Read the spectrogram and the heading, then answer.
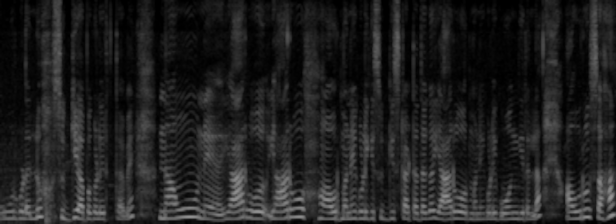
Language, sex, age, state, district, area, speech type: Kannada, female, 45-60, Karnataka, Chikkamagaluru, rural, spontaneous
